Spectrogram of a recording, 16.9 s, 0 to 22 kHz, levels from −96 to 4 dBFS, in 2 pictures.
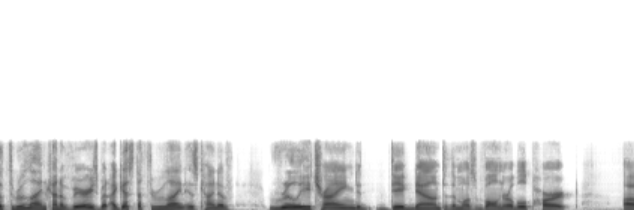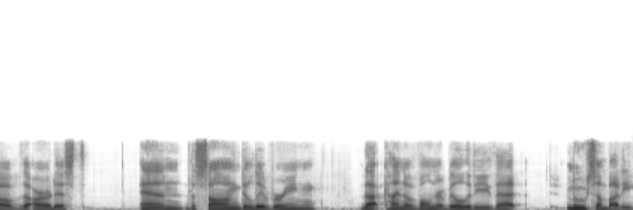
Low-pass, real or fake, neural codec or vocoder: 7.2 kHz; fake; codec, 16 kHz, 2 kbps, X-Codec, HuBERT features, trained on LibriSpeech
